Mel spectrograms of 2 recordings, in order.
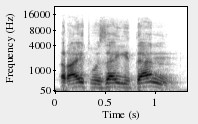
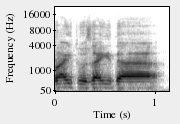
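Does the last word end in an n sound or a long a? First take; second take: n sound; long a. First: The last word ends with an n sound. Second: The last word ends with a long a. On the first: The word is read in the middle of speech. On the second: The word is read at a stop.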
